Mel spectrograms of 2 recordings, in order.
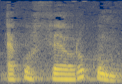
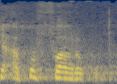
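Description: First: The F sound is light, not emphatic. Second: The F sound is heavy and emphatic. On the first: The speaker calls it right. "والراء هي بس المفخمة" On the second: The speaker calls it wrong. "ما قلش أكفاركم"

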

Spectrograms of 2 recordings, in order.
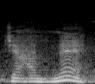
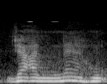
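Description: No difference in how they are said.

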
